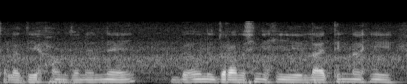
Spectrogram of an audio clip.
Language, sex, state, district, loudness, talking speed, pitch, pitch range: Chakma, male, Tripura, Dhalai, -18 LUFS, 160 wpm, 110 Hz, 105-115 Hz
